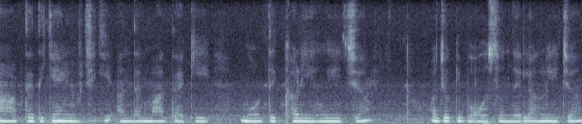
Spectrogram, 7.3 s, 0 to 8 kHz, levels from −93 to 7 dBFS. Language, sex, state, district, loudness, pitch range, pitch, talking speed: Garhwali, female, Uttarakhand, Tehri Garhwal, -13 LUFS, 205-220 Hz, 210 Hz, 150 wpm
